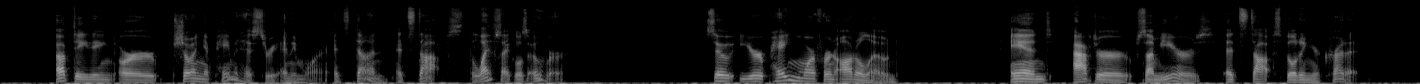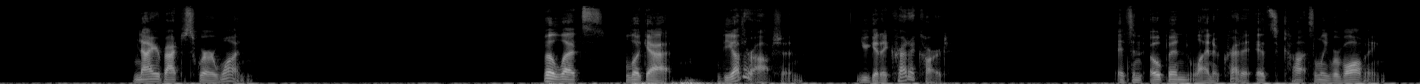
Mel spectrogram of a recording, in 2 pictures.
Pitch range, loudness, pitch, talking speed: 65-110 Hz, -34 LUFS, 85 Hz, 125 wpm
